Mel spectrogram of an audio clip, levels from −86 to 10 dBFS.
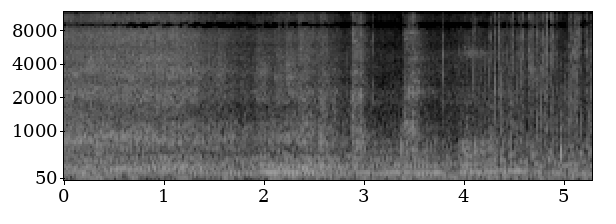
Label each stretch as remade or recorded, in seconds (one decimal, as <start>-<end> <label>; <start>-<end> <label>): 0.0-0.5 remade; 0.5-5.3 recorded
